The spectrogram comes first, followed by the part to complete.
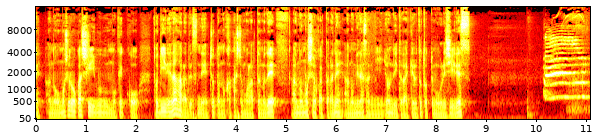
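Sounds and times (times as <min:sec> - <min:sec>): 
speech: 0:00.0 - 0:08.8
cat meowing: 0:10.1 - 0:11.0.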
